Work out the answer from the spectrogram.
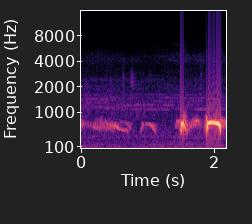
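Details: Spotted dove decoy with a 'thổ' voice, kept for lure training. Soft drawn and arched tones give way to two louder short coos at the end.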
